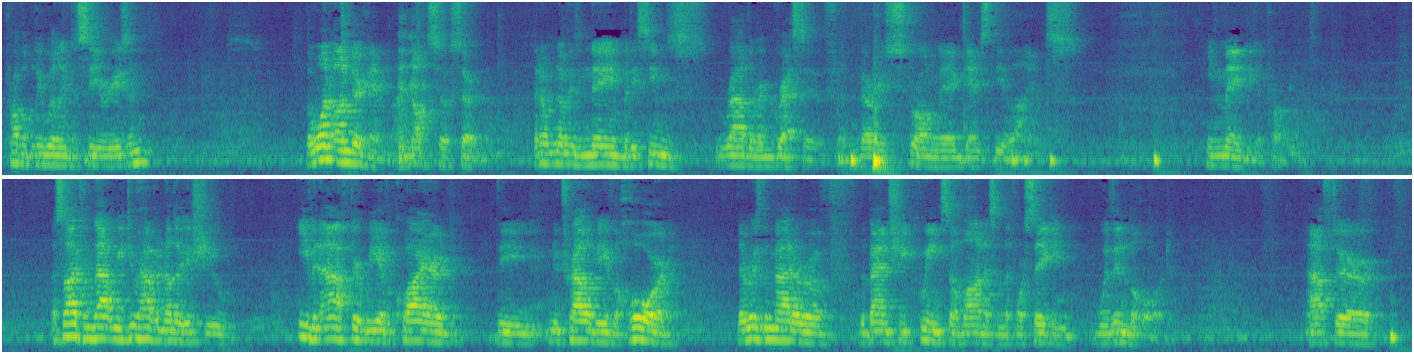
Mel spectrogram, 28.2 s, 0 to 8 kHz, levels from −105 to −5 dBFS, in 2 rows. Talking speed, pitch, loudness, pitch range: 145 wpm, 130 Hz, -22 LUFS, 115-160 Hz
